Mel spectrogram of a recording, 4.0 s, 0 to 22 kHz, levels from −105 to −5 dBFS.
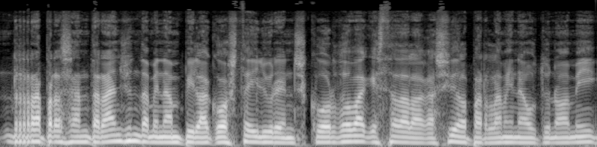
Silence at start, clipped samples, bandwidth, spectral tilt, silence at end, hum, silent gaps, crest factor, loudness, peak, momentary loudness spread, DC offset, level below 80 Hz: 0.05 s; under 0.1%; 14.5 kHz; -8 dB/octave; 0 s; none; none; 14 dB; -21 LUFS; -6 dBFS; 4 LU; under 0.1%; -50 dBFS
